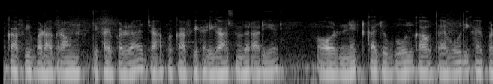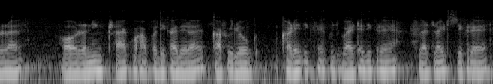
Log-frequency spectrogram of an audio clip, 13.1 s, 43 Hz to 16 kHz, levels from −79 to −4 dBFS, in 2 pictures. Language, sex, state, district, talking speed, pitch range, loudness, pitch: Hindi, male, Uttar Pradesh, Deoria, 245 wpm, 95-105 Hz, -34 LUFS, 95 Hz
